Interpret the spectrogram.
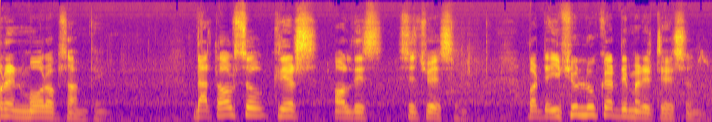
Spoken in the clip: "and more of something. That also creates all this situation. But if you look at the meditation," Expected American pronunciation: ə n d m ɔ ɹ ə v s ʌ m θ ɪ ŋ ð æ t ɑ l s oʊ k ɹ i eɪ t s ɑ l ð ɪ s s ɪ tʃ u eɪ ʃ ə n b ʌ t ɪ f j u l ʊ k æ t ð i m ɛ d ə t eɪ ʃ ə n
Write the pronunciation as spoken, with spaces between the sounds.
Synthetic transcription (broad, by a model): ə n d m ɔ ɹ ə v s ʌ m t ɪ ŋ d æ t ɑ l s oʊ k ɹ i eɪ t s ɑ l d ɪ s s ɪ tʃ u eɪ ʃ ə n b ʌ t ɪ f j u l ʊ k æ t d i m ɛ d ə t eɪ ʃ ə n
